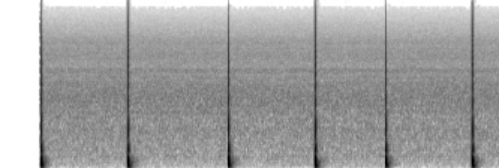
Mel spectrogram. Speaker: хлопки иногда при включении педали могут раздаваться громкие хлопки причиной этому служит постоянное напряжение которое попадает в цепь во время нажатия кнопки включения педали в true байпасом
